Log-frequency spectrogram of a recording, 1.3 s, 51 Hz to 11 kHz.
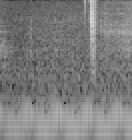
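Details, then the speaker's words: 2020 Duramax diesel in snow after unplugging the EGT probes that caused weird idle and smoke: a steady low rumble at about 800 rpm high idle (normal idle is around 600), with injection time around 1 and no hunting or knocks. Normal high idle. "But it's nice to see my high idles actually working. We're right around 800 RPMs. Normal idles around 600."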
